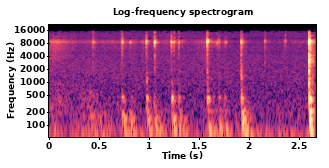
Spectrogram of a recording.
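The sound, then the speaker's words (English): Someone typing on a computer keyboard. The keystrokes are faint, irregular and many, ending with one sharper, louder click. “Just bear with me really quick. You're going to listen to me type just a little.”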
